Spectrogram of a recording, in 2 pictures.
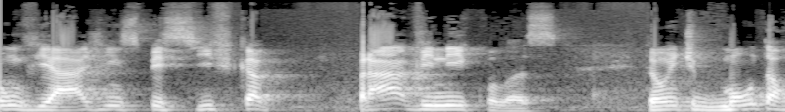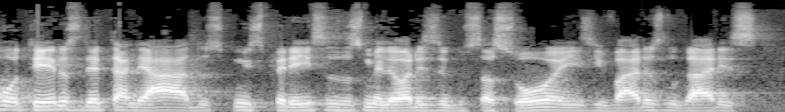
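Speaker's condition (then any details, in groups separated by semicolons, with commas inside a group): No condition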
